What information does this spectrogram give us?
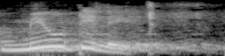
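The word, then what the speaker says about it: mutilate: Next है बच्चों, similar word है मैंगल का म्यूटिलेट, म्यूटिलेट। ओके, इसे हमें कैसे प्रोनाउंस करना है? एम के आगे जो यू है उसे हमें वाई डबल ओ की तरह प्रोनाउंस करना है, ठीक है?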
